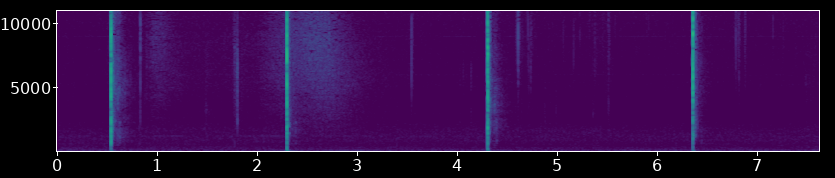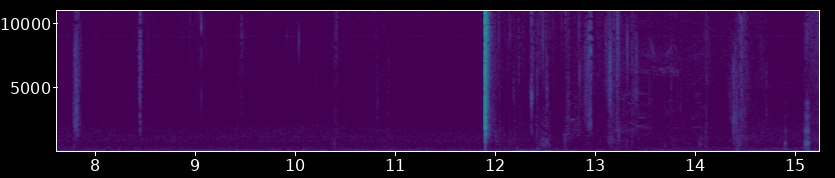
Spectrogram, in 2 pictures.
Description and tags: pig head hammer more
pig, head, hammer, bash, field-recording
